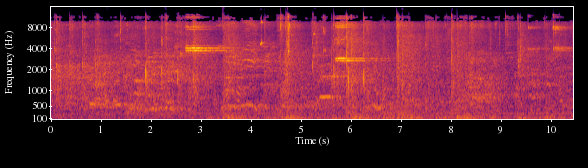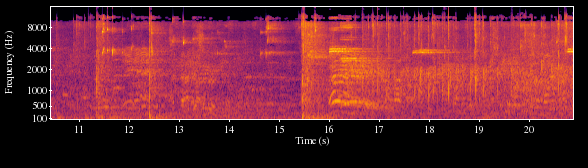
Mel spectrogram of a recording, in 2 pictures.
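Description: Young men call out and shout to each other on the court.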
